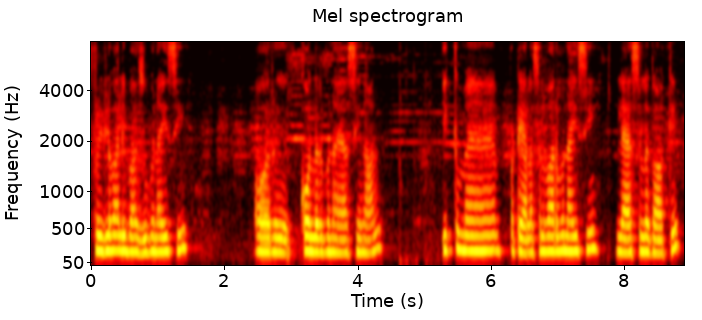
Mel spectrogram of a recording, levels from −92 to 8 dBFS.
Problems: continuous background conversations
